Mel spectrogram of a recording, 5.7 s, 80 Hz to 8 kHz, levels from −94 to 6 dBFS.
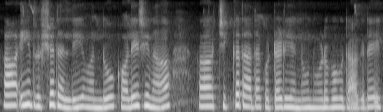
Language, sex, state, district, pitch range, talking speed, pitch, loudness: Kannada, female, Karnataka, Bangalore, 215-255 Hz, 105 wpm, 235 Hz, -15 LUFS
